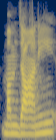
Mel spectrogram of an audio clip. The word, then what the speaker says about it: Mamdani: again, international relations, Islam out there, of Zohran Mamdani. Is that how he pronounces his last name?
